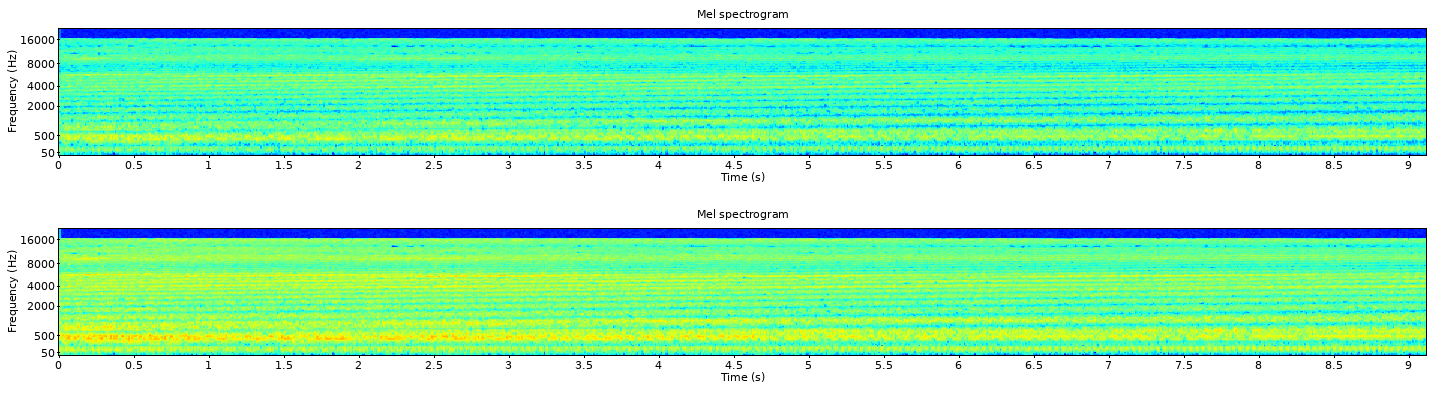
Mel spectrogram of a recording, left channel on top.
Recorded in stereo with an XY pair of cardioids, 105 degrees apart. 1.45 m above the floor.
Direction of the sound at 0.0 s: 55° right.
